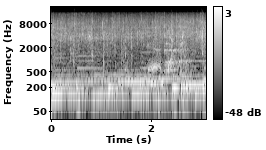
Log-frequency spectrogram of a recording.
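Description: Baby bok choy frying in olive oil in a pan, a close, even sizzle throughout with a tonal kitchen hum beneath it.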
